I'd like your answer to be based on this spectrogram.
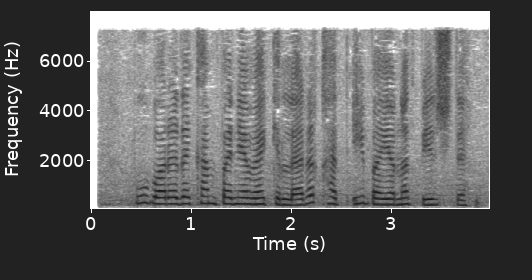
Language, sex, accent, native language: Uzbek, female, Toshkent shahri, Uzbek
